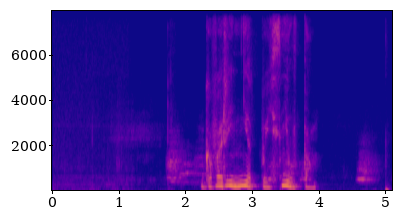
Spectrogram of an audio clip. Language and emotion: Russian, angry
